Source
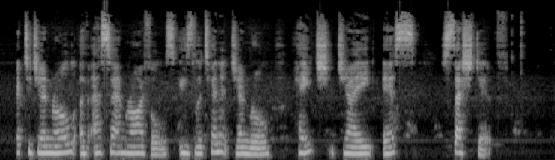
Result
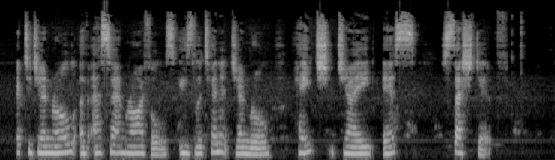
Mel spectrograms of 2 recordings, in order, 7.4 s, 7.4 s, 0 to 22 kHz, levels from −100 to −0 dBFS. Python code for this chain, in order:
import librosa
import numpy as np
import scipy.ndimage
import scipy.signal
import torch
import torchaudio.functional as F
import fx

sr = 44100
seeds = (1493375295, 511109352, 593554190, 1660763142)

y = fx.high_shelf(x, sr, hz=7300.0, db=9.5, at=(4.05, 4.63))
